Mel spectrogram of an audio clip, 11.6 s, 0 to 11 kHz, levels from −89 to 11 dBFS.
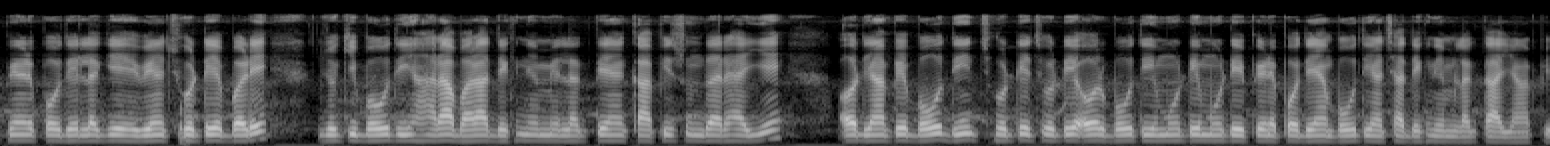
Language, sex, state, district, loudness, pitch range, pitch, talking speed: Maithili, male, Bihar, Vaishali, -20 LUFS, 125-135 Hz, 130 Hz, 210 wpm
